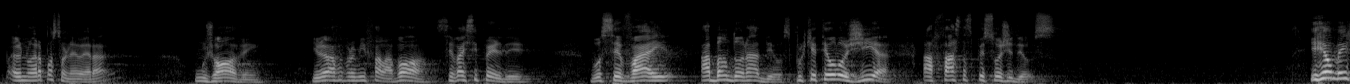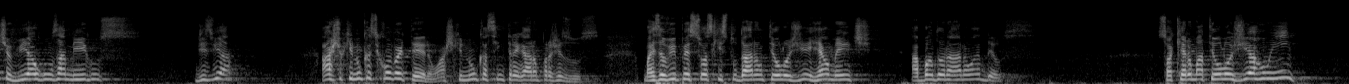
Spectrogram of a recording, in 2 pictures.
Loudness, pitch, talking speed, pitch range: -28 LUFS, 205 Hz, 155 wpm, 180-235 Hz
